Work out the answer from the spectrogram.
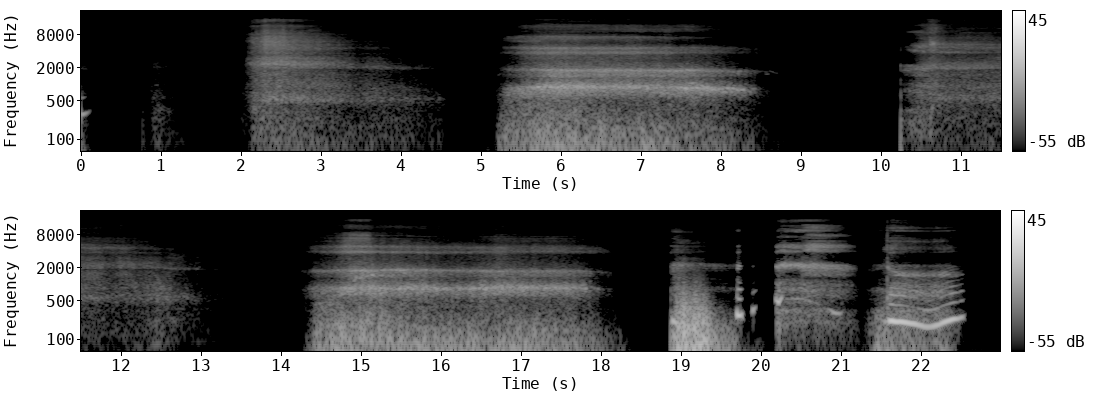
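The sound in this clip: Deep breaths are taken slowly: several long, airy breaths separated by quiet pauses, each drawn out over a few seconds. A few shorter, sharper breaths follow at the end.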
